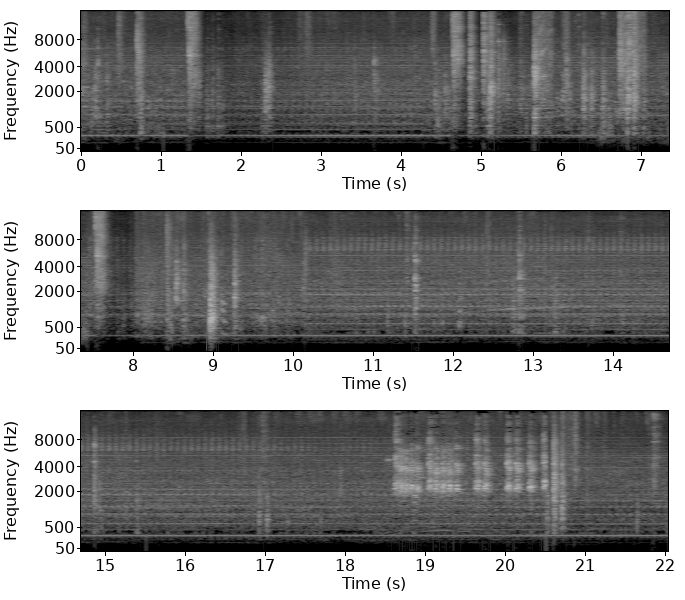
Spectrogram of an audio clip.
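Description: Small wooden sticks and birdhouse parts clicking and knocking against each other and the workbench as they are handled and fitted by hand, with a quick run of rapid wooden taps near the end. A steady low hum runs underneath.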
